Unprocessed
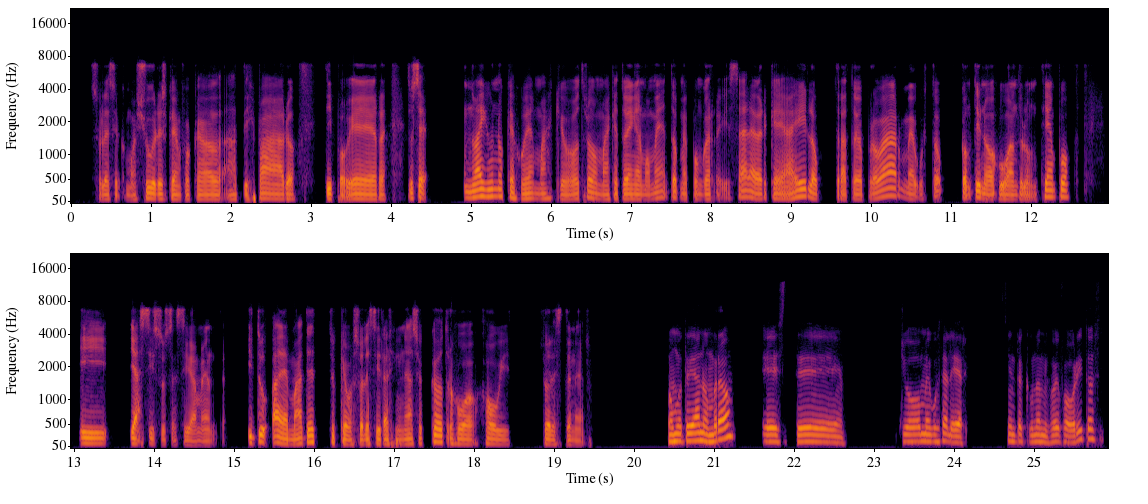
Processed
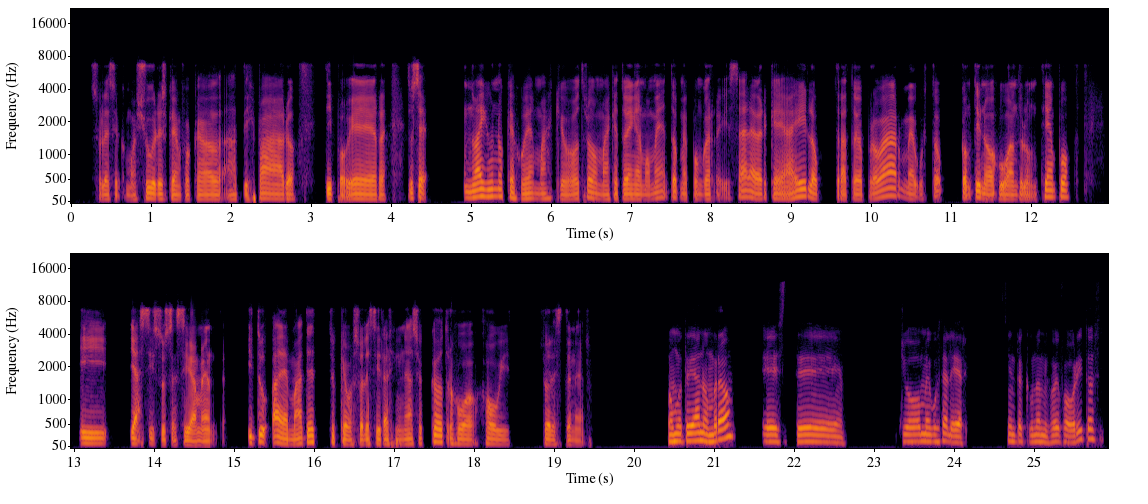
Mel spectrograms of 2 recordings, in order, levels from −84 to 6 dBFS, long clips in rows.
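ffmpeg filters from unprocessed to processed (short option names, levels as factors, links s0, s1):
-filter_complex "[0:a]asettb=1/sr,asplit=3[s0][s1][s2];[s0]atrim=end=14.104[s3];[s1]atrim=start=14.1:end=14.7,asetpts=PTS-STARTPTS,afade=t=in:d=0.004:c=qsin,afade=t=out:st=0.596:d=0.004:c=qsin,acontrast=54[s4];[s2]atrim=start=14.696[s5];[s3][s4]acrossfade=d=0.004:c1=hsin:c2=qsin[s6];[s6][s5]acrossfade=d=0.004:c1=qsin:c2=hsin"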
